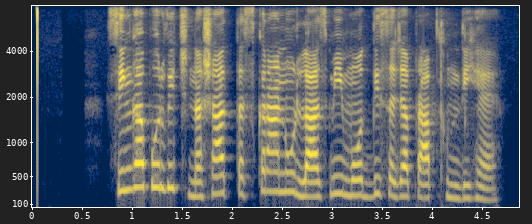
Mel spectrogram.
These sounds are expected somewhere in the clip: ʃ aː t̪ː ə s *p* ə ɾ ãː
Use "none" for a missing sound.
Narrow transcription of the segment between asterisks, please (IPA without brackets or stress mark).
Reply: k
